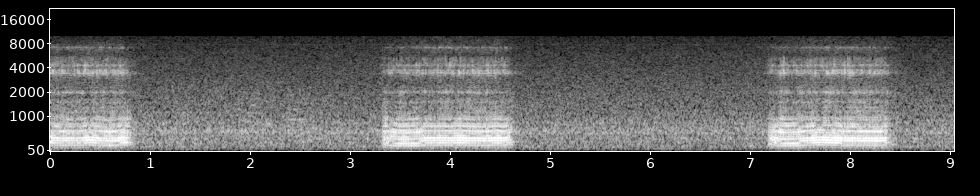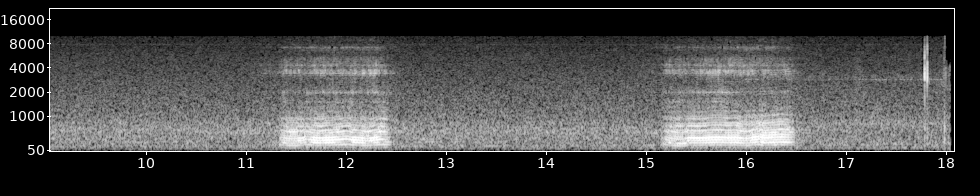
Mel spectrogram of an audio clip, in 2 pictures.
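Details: Five loud, buzzy, fluttering snores about every four seconds, with quiet breathing between them in a small room; snoring.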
